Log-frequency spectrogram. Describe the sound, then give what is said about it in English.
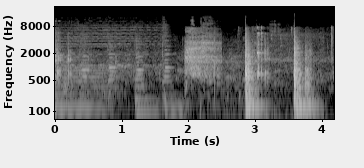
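Shot glasses plunk into pints of Boddington's beer one after another: three separate clinking, splashy impacts, fairly loud, with a low hum underneath beforehand. “We now have Boddington's all over the studio, so give us a second.”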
